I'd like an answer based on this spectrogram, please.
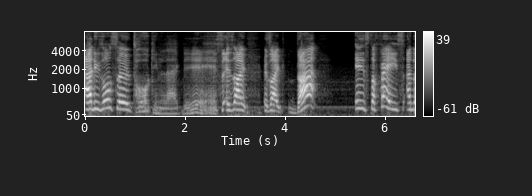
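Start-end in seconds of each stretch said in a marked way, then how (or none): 0.0-2.8 low, slow creepy serial killer voice. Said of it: "the voice someone puts on when they're planning to kill someone".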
